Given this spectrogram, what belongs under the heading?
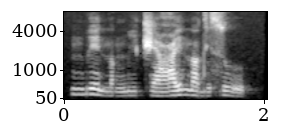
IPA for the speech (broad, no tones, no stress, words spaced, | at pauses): mbenɒŋ͡mit͡ʃæ ʕenɒdis u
